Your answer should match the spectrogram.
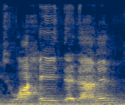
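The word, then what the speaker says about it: Tuatha Dé Danann: The Arthurians, the Tuatha De Danann.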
